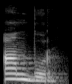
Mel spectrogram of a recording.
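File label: "анбур", Komi, female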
